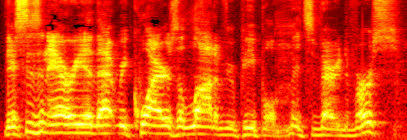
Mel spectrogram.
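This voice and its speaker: A man's voice: a little high, fairly even intonation, normal speed, creaky, slightly rough. An American man hosting an interview in a conversational style. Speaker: interview host.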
